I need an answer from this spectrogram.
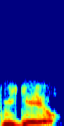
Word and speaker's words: Miguel: please yes ma'am okay is it meg lee my name yes your first name pronounce it for me oh my first name is miguel miguel okay it is miguel all right now carly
